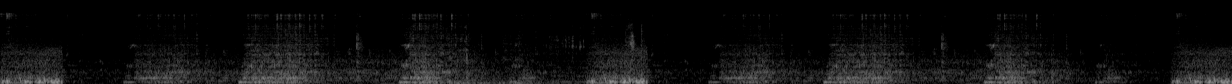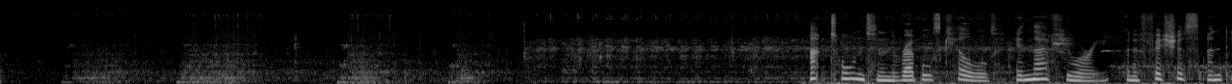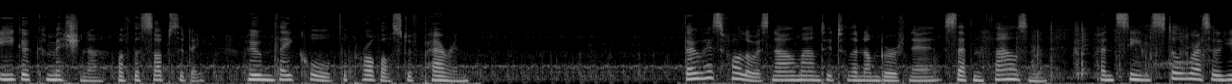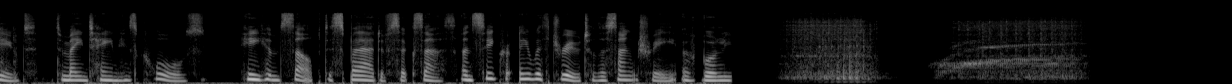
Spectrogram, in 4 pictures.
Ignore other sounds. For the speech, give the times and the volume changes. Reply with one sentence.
You can hear the speech from 20.3 to 29.4 s, at a steady volume; and from 31.4 to 44.3 s, at a steady volume.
